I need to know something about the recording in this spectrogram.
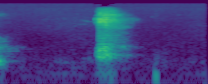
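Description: A short, breathy exhalation or sigh about a second in, a single noisy puff without a clear pitch.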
